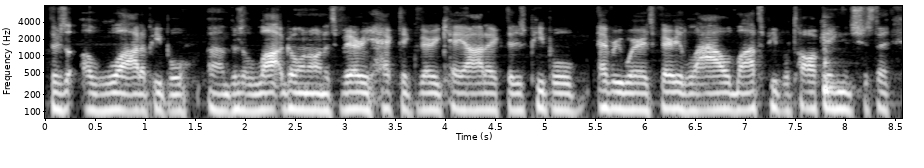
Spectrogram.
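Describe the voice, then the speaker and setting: A man's voice: lowish voice, completely flat delivery, normal speed, few pauses, fairly bright tone, slight background noise. A man narrating as game master, rambling, with many ums and restarts.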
